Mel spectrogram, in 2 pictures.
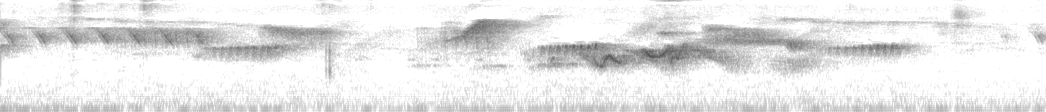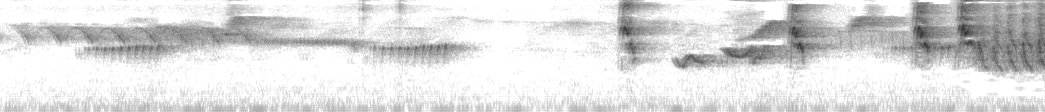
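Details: White-rumped shama, a wild bird in deep forest, singing varied phrases: fast trilled notes, buzzy rising and falling slurs and sharp high chips, delivered in bursts separated by short pauses.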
